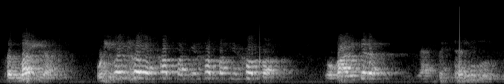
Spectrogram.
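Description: Egyptian priest preaching, quick and high-voiced, keeps quizzing the crowd; heavy echo, phone-thin sound. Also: male voice, very animated, slight background noise. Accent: Egyptian Arabic. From Egypt (Cairo). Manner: quizzes the audience with rhetorical questions. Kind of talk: sermon to a congregation. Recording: very echoey tinny phone-like hall recording.

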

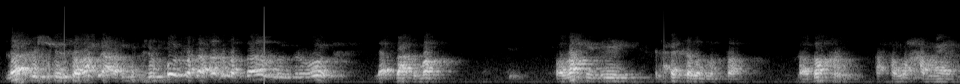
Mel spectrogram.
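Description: A priest from Cairo with an Egyptian Arabic accent preaches a sermon to a congregation, quizzing listeners with rhetorical questions. His voice is a little high and quick, with slight background noise, and the hall recording is very echoey and tinny, like a phone.

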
